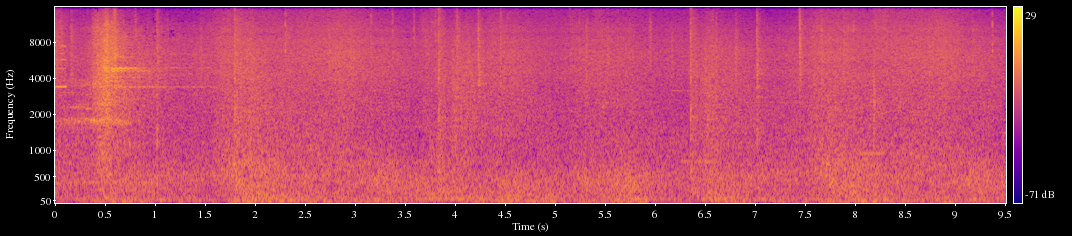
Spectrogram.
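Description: Ocean waves in the video game Light Fall surge and roll as a loud, continuous roar of surf with wind-like rushing, swelling and easing in broad waves, no talking.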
